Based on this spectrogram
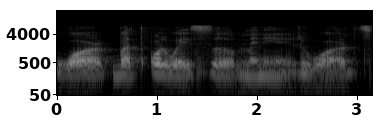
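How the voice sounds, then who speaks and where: A woman's voice with a Spanish accent. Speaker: cake artist and baking teacher. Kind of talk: interview answers. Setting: separately recorded audio sent in. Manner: halting, many fillers.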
